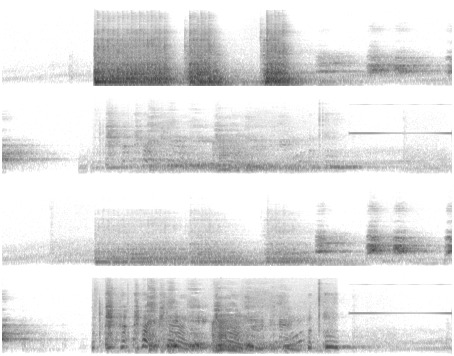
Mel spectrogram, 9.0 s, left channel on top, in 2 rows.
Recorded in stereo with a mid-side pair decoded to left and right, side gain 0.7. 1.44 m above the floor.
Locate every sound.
0.9 s a drill: 65° left, 0.7 m
3.1 s a dog barking: 50° right, 3 m
5.4 s throat clearing: 65° right, 0.9 m
8.0 s an explosion: 10° right, 1.5 m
